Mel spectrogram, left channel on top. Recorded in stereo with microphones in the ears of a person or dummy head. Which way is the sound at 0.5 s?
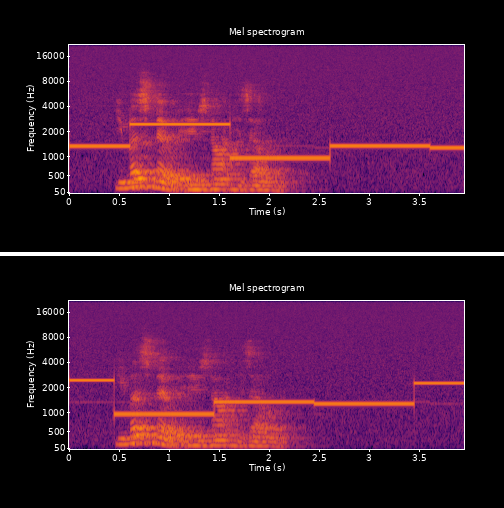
30° left (ahead or behind).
